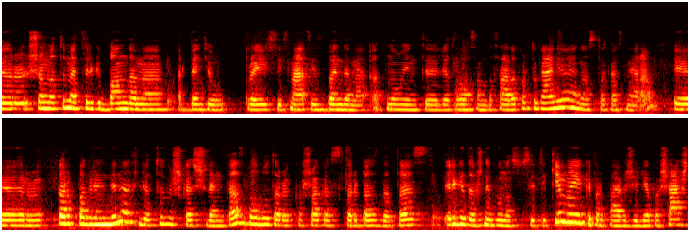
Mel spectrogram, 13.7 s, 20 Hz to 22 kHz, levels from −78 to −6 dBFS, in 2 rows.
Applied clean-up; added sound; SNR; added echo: neural separator model SepFormer DNS4.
